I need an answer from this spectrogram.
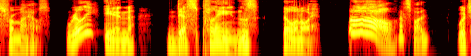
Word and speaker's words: Des Plaines: Now, the correct pronunciation would be des. So you don't pronounce the S. Des Plaines.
